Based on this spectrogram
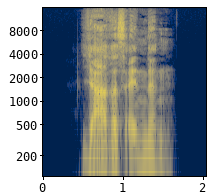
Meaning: plural of Jahresende
- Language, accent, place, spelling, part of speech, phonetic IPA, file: German, Germany, Berlin, Jahresenden, noun, [ˈjaːʁəsˌʔɛndn̩], De-Jahresenden.ogg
